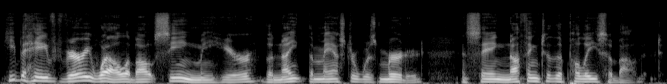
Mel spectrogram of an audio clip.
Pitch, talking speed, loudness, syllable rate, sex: 125 Hz, 200 wpm, -16 LUFS, 5.6 syllables/s, male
